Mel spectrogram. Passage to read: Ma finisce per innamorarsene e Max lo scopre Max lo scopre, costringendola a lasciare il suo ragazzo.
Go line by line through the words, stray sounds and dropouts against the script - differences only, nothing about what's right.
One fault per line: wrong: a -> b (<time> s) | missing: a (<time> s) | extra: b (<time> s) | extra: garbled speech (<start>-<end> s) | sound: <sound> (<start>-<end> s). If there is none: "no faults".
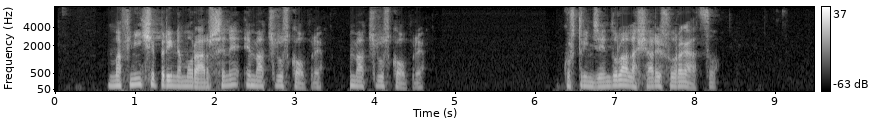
no faults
